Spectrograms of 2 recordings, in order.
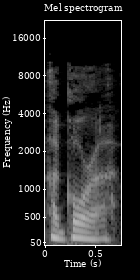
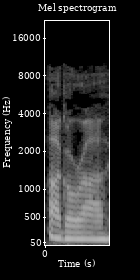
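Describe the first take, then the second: First: The name is said in an ordinary English way. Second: The name is said in an ancient Greek way.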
